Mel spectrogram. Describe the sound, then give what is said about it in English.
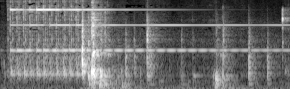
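A telephone bell rings steadily in an office, one sustained metallic ring with a few soft knocks and clatters underneath, no voices. “Answer the phone.”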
